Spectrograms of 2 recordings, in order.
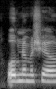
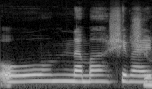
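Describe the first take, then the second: First: It is said quickly and with energy. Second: It is said slowly and in a relaxed way. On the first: It is for building power or energy. "उसे जल्दी जल्दी बोलना चाहता है" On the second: It is for calm meditation. "बहुत ही relax होकर आप बोलोगे"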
